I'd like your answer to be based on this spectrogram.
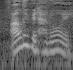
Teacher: nhưng in nó rất là nhẹ vì in nó bị nối sang âm từ live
